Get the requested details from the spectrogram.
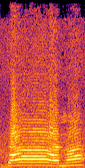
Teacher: اب کاف باریک ہے تو یہاں پر الف بھی باریک پڑھا گیا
